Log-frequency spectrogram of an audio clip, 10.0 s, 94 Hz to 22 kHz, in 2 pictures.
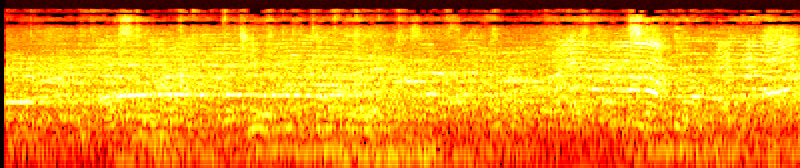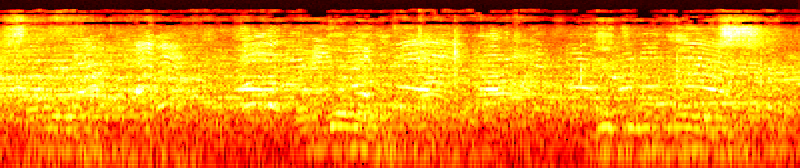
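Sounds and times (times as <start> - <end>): large crowd talking and calling: 0.0 - 10.0.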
